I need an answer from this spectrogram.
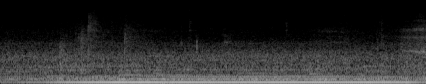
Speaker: okay so i think you can hear that so there's a little bit of a drone there obviously it gets quite as you close the doors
